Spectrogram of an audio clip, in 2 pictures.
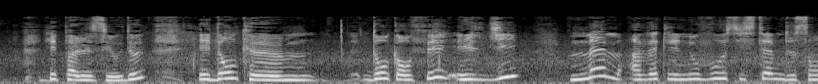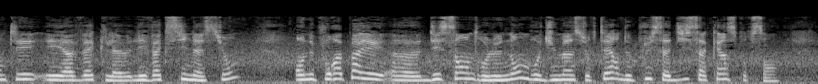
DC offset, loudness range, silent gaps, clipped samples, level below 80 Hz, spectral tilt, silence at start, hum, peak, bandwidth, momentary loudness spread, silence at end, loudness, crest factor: under 0.1%; 2 LU; none; under 0.1%; -36 dBFS; -4.5 dB/octave; 0 s; none; 0 dBFS; 10 kHz; 9 LU; 0 s; -12 LUFS; 12 dB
